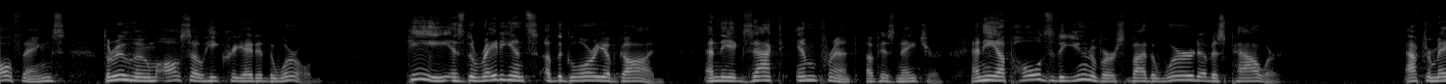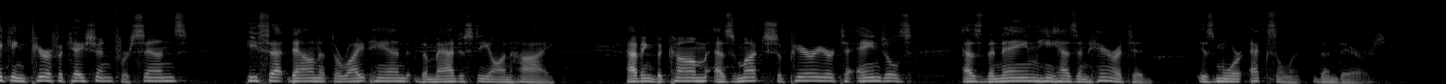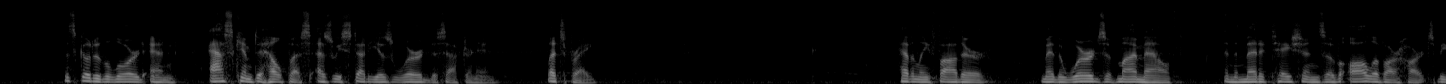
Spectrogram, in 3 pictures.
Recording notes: at Covenant Hope Church in Dubai, UAE on December 24, 2023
